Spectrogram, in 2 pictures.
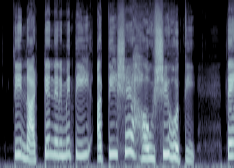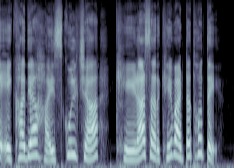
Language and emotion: Marathi, disgusted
